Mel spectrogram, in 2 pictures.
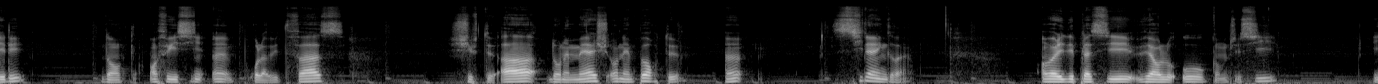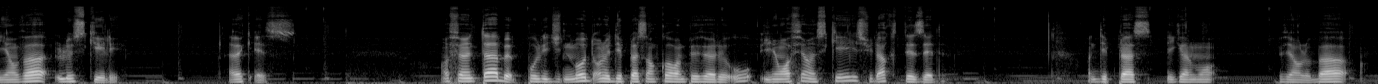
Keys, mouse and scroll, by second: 0.6 KP_1, 1.9 shift+scroll up 4, 4.6 shift+a, 10.8 click, 12.9-14.1 shift+scroll up 4, 14.2 s, 18.1 Tab, 19.0 click, 22.0 s, 24.0 scroll up 1, 25.2 click, 27.1-27.5 scroll up 1.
